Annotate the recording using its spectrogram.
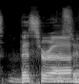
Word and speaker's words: Viscera: I don't know if I'm saying it right. Viscera? – It's Viscera. Viscera.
